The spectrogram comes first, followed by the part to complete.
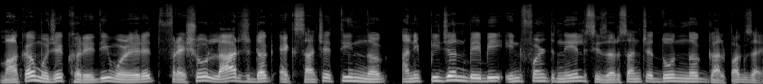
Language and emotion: Goan Konkani, neutral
